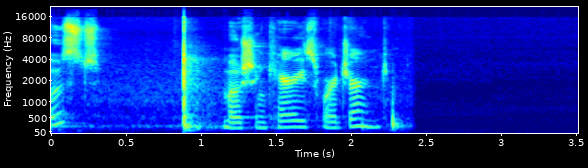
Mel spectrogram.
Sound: gavel banging

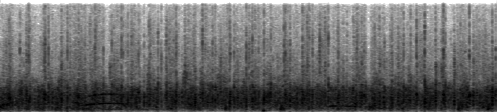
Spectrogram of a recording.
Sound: applause

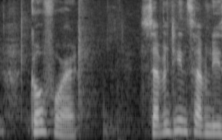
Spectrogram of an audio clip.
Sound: footsteps

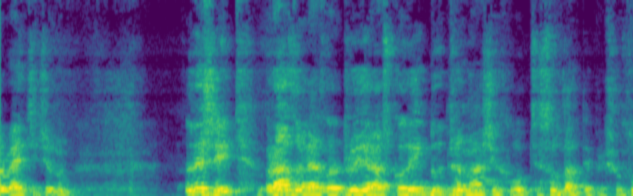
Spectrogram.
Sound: Ukrainian

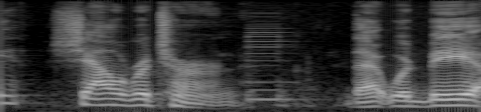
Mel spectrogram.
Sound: bell rings

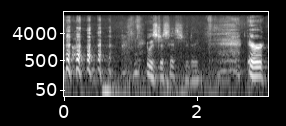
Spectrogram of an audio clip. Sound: chuckling

